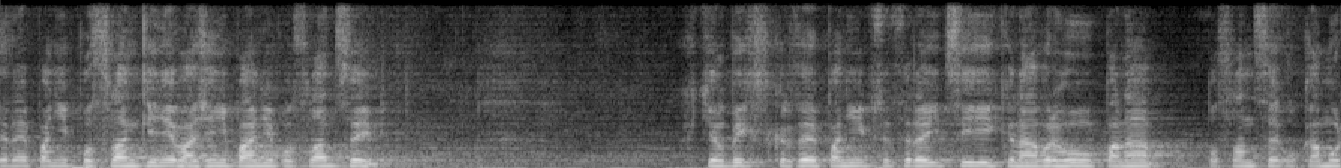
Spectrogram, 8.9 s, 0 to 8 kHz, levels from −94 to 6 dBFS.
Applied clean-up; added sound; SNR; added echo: none; none; none; reverberation time 0.6 s.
